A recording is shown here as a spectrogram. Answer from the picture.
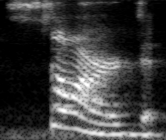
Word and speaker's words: sword: I thought that first looking at the word sword, SWORD, that we use as a weapon, that is actually sword. We have to pronounce that as sword. And I was like, okay, English is a complete puzzle.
